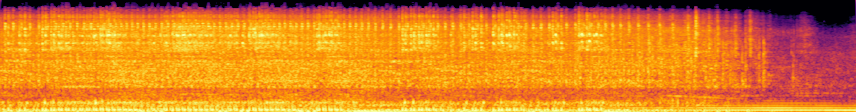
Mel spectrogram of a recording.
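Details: Lawn mower engine running loud and lumpy with an uneven, stumbling beat before settling; owner suspects a clogged fuel filter causing fuel starvation, though carburettor, governor adjustment or spark plug were also considered.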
